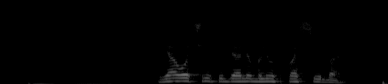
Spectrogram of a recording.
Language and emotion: Russian, positive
